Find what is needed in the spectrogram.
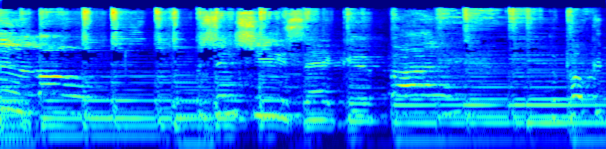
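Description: Live acoustic guitar strummed in an instrumental passage between sung lines, chords ringing on, with the tail of a sung note at the very start.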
